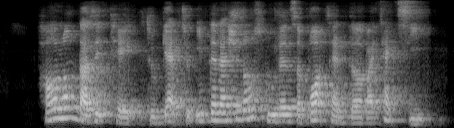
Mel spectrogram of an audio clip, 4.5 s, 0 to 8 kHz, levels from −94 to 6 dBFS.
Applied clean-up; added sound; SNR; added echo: neural mask model Resemble Enhance denoiser.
